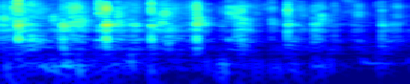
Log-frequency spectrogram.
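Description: Audience applauding, the clapping steadily fading out.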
